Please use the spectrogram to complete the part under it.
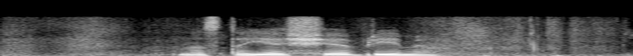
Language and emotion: Russian, neutral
